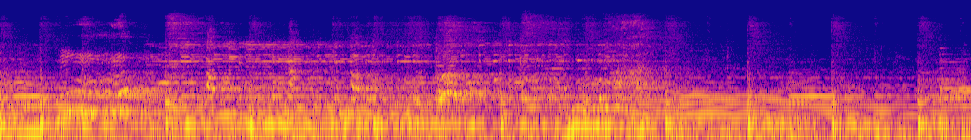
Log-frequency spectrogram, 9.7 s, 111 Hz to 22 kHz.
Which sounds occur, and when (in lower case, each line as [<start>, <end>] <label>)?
[0.00, 9.71] music
[0.53, 1.46] male singing
[2.03, 2.26] female speech
[2.89, 3.05] female speech
[3.49, 3.71] female speech
[3.93, 4.88] male singing
[5.76, 6.93] male singing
